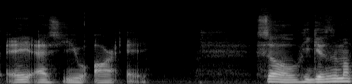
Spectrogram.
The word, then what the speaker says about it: Asura: Pretty much, you find out that Naruto is pretty much a reincarnation of his son, Ashura. I think that's how you pronounce it. Ashura. It's Asura.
